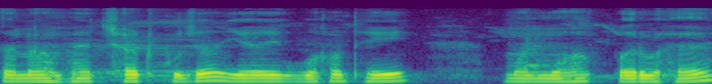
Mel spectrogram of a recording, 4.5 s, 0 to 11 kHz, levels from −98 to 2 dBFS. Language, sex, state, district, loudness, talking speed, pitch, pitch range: Hindi, male, Chhattisgarh, Kabirdham, -15 LUFS, 160 wpm, 125 Hz, 120-130 Hz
